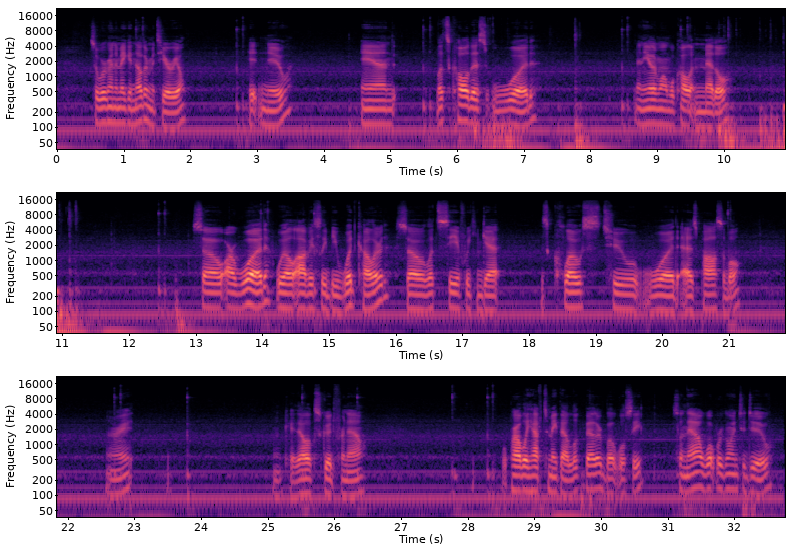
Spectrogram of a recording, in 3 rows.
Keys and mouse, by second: 1.2-4.5 drag, 4.5-5.6 middle drag, 5.6-7.3 drag, 6.7 o, 8.5-11.2 drag, 12.5-15.9 drag, 22.7-24.5 drag, 29.8 Tab, 30.5 middle click, 32.1 KP_1.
